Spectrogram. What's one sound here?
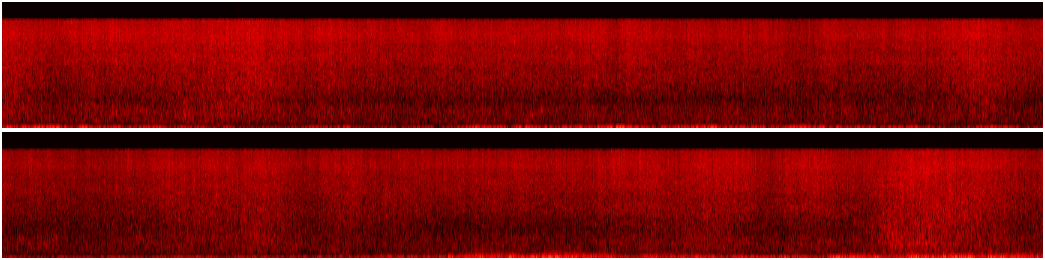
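Waves wash onto a shore in slow swells.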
